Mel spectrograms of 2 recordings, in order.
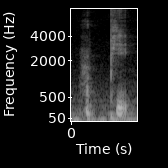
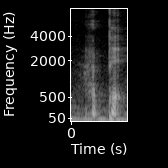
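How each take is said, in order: The two takes are said the same way.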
